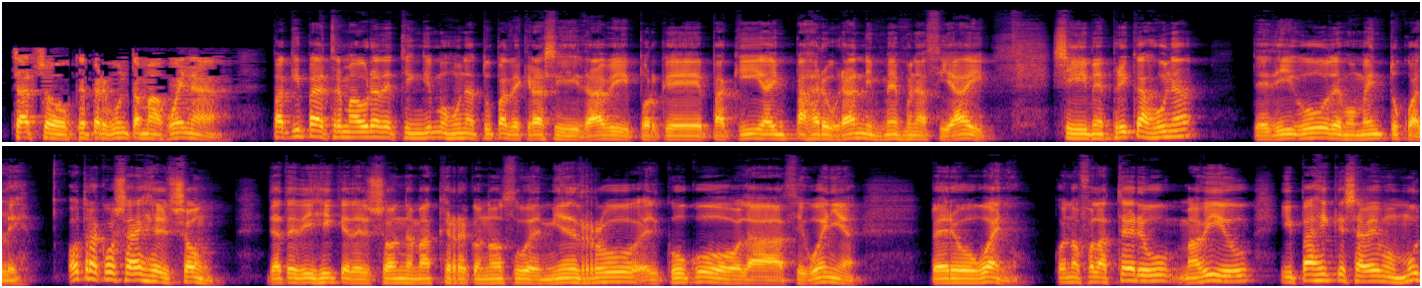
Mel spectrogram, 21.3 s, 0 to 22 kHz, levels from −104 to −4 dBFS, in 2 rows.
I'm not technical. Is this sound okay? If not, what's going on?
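No. What you're hearing is an adaptive stream starting at a low bitrate. To begin playing quickly, the player first picked a lower-quality version of the stream, then switched to a much better one once it had measured your connection. For the first 2 seconds the speech sounds dull and smeared, because nothing above about 5.6 kHz comes through. At 2.0 s the clarity jumps up abruptly, without any gap or pause.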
